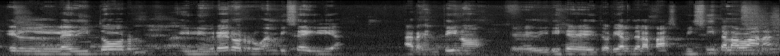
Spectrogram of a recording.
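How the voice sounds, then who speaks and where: Cuban man, higher-pitched, crowd murmur behind. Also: poor audio. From Cuba. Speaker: author being interviewed. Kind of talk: conversational, explanatory interview answers.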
